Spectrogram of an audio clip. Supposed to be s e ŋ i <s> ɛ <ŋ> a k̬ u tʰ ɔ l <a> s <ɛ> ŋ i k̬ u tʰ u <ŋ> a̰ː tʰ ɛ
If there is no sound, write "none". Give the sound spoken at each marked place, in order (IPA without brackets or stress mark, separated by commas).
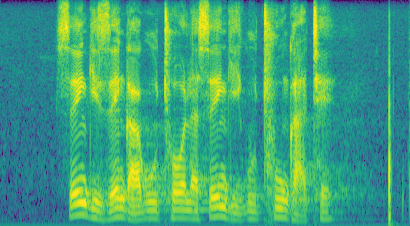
z, ŋ, a, e, ŋ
